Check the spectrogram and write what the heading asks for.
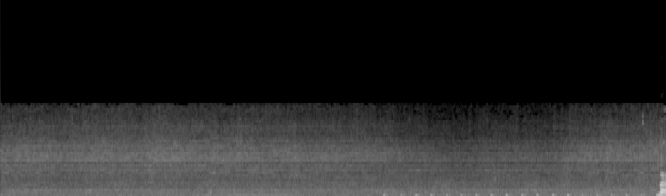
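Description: A congregation praying aloud together, heard as a steady murmur of many voices in a large room. A little under six seconds in, a low, regular thumping beat starts at about four beats a second.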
